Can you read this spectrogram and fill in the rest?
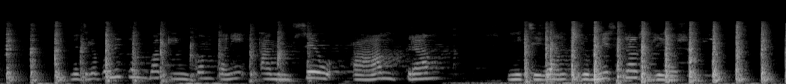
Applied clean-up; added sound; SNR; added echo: classical method WPE with log-MMSE.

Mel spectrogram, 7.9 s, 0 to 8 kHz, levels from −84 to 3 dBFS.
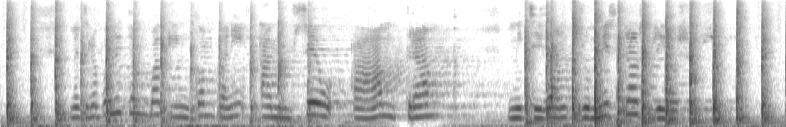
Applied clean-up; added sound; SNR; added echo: none; Run; -2 dB; reverberation time 1.5 s.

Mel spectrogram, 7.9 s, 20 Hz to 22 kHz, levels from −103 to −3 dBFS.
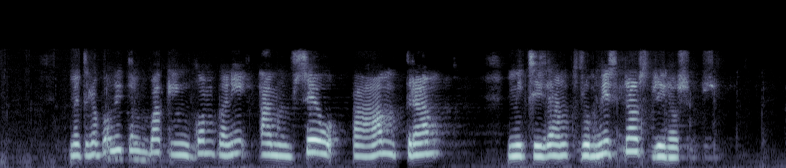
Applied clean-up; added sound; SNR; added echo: neural mask model DeepFilterNet 3.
